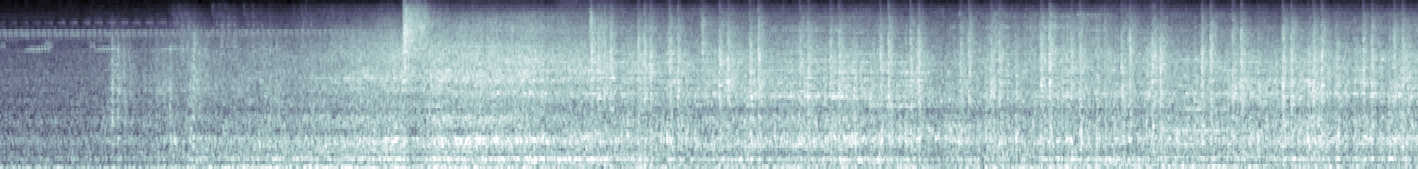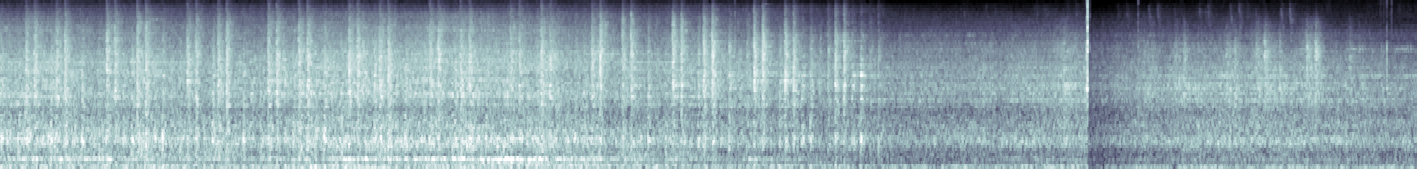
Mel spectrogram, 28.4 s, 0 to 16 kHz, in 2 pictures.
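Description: WAP7-hauled passenger express train passing at full speed. The rail noise builds over the first few seconds into a steady rush of wheels with rapid clickety-clack over the rail joints, then eases after about 22 seconds as the last coach goes by. There is a single sharp click about 25 seconds in.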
